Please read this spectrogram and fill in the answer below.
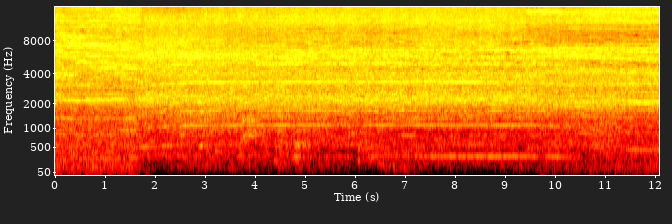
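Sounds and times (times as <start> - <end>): angle grinder cutting metal pipe: 0.0 - 12.0.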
